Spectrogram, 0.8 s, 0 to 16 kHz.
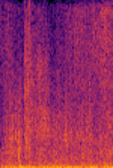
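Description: Cannon fire in the Battlefield 1 video game lands as a single heavy explosive boom close by, followed by a rumbling low tail.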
